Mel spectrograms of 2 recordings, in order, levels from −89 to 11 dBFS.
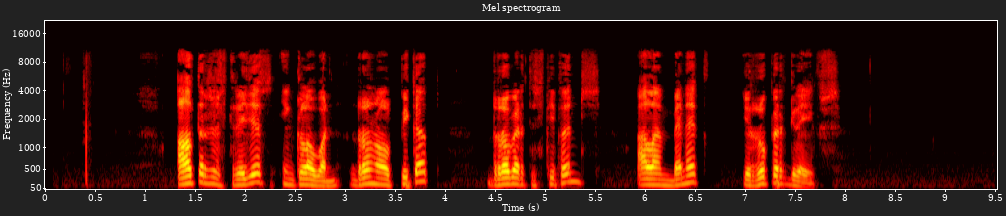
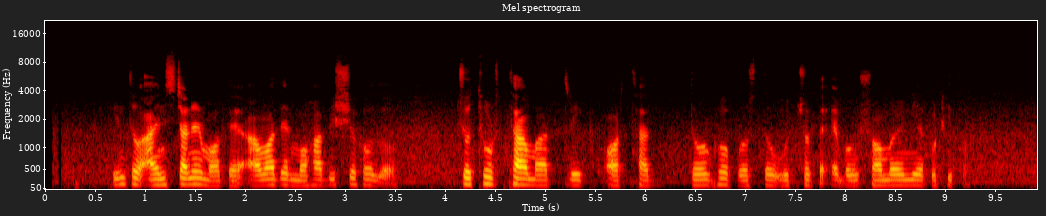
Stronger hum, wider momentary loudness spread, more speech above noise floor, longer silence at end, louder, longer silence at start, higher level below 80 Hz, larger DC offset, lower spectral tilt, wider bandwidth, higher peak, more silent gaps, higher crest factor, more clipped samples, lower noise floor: neither; about the same, 11 LU vs 13 LU; first, 53 dB vs 29 dB; first, 1.6 s vs 0.7 s; first, -24 LUFS vs -29 LUFS; first, 1.3 s vs 0.7 s; first, -68 dBFS vs -78 dBFS; neither; second, -5 dB/octave vs -7.5 dB/octave; first, 11 kHz vs 8.2 kHz; about the same, -2 dBFS vs -4 dBFS; neither; about the same, 24 dB vs 26 dB; neither; first, -76 dBFS vs -58 dBFS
